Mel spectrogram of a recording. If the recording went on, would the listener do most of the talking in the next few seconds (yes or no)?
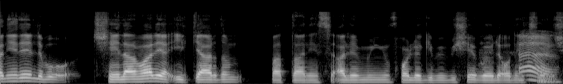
no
